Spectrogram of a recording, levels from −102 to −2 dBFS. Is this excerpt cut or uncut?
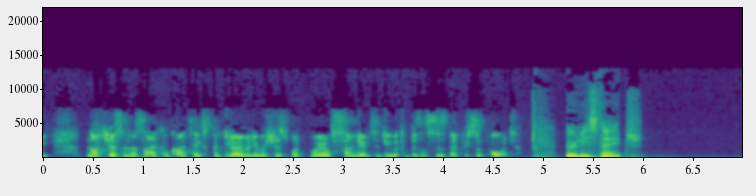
cut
